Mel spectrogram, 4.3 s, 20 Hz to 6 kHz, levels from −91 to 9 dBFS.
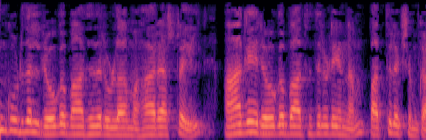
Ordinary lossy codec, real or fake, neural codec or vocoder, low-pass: none; real; none; 5.4 kHz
